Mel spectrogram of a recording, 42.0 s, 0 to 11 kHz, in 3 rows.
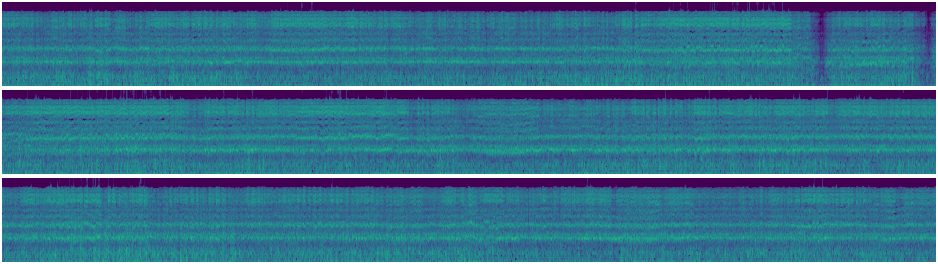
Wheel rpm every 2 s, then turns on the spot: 230, 230, 230, 240, 230, 180, 130, 180, 220, 220, 220, 220, 230, 230, 230, 230, 230, 220, 230, 230, 220.
none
